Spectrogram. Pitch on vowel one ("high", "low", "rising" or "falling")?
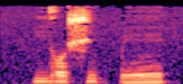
high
